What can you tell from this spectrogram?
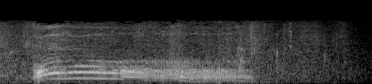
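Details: Talking house cat giving one long, wavering meow of about two seconds that slides slowly downward and fades out.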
